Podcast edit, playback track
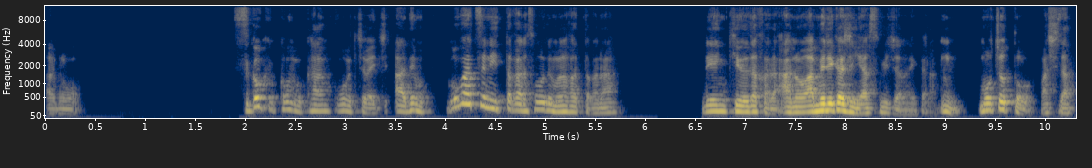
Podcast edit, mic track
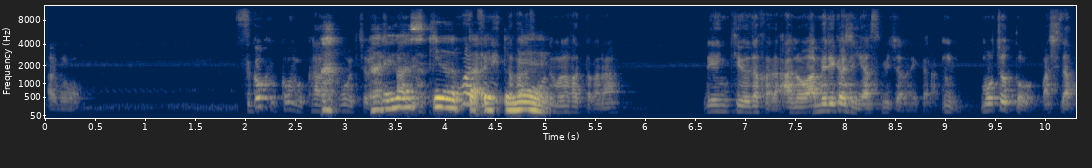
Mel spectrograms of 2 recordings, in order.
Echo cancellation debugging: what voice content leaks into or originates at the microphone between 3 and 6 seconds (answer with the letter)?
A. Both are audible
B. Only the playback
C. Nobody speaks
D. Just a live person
A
